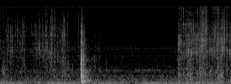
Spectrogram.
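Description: Quiet handling of plastic-wrapped ink bottles from a refill kit: faint crinkling of the plastic, with one sharp click a little under a second in.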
